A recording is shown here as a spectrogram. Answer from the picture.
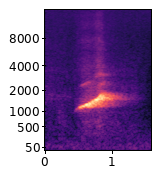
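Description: A single rising whistle from a person, about a second long, sliding upward in pitch and then fading out, clear with silence around it.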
